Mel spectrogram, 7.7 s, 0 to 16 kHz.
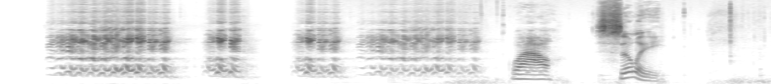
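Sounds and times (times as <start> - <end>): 
giant panda giving quavering bleats: 0.4 - 4.9
speech: 5.1 - 6.8.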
